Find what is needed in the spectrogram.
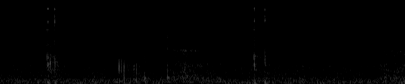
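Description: Near silence broken by a few faint clicks of a computer mouse advancing presentation slides: one about half a second in and a quick pair a little past the middle.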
